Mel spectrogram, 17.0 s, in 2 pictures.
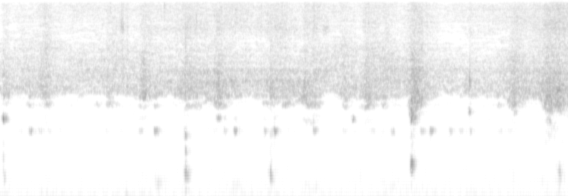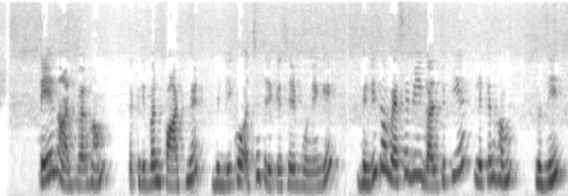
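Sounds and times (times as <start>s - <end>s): food frying in a metal pan: 0.0s - 17.0s
spatula knocking and scraping: 1.8s - 8.6s.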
